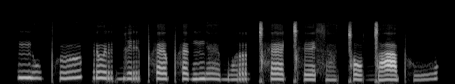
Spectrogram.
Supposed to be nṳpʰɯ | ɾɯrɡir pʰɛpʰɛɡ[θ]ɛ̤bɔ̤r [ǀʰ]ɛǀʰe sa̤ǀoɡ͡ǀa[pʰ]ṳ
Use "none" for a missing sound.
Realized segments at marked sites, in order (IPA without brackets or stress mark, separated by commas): n, ǀʰ, pʰ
